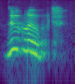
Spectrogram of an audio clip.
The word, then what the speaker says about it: Zugluft: Zugluft.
